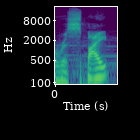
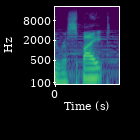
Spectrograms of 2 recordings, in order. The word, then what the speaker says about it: respite: Um, or respite, depending on how you want to pronounce that. I say respit. Some people probably say respite.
